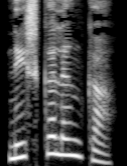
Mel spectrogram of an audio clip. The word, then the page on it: ನಿಷ್ಕಲಂಕ: niṣkalaŋka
